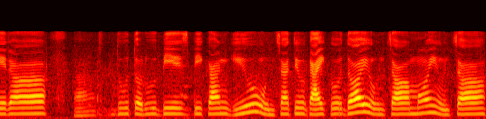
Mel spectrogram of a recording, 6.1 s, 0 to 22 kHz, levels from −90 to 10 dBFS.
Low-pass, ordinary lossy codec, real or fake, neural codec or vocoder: 7.2 kHz; none; fake; vocoder, 44.1 kHz, 128 mel bands every 256 samples, BigVGAN v2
